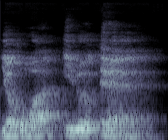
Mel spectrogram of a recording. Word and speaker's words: 여호와 이레: 여호와 이레는 여호와, 실제로 읽을 때는 이르에라고 읽는 게 정확한 발음입니다. 여호와 이르에.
